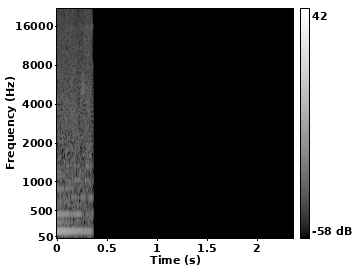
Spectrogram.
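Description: Silence: the soundtrack is blank.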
